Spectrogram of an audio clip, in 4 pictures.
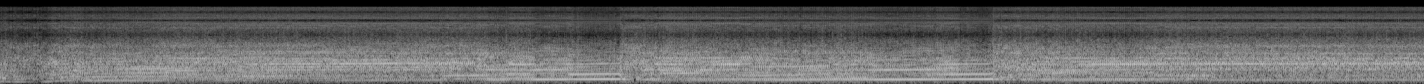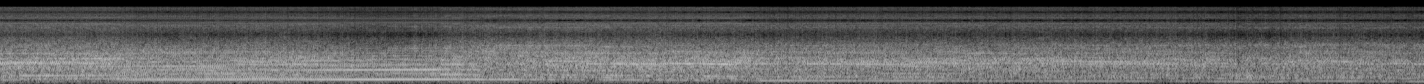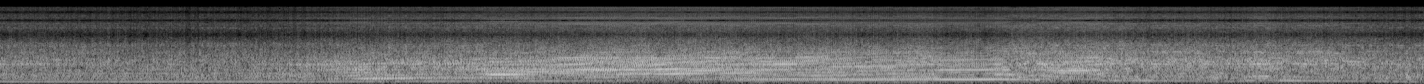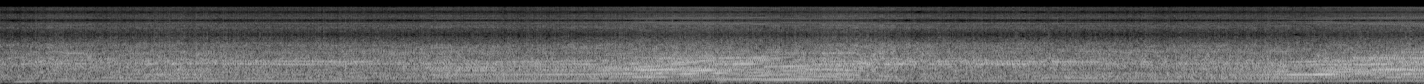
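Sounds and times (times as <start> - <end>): car engine revving: 0.0 - 56.9
road and wind noise: 0.0 - 56.9.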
